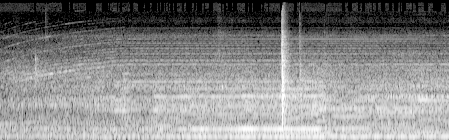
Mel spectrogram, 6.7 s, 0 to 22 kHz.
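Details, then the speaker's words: Gateway G6-350 case with newer motherboard, after reseating RAM: fans whir up and settle, one soft click, no beeps; clean boot, earlier failure blamed on bad or poorly seated RAM. "yeah it does work just some bad Ram or poorly seated Ram I should [Music] say"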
